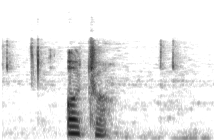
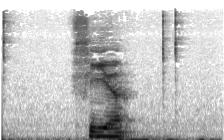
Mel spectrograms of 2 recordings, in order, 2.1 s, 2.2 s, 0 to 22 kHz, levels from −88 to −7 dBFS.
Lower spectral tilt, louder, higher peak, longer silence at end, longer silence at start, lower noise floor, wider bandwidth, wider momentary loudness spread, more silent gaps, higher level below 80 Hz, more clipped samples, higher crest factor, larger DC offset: about the same, -4.5 dB/octave vs -4.5 dB/octave; second, -23 LUFS vs -17 LUFS; about the same, -2 dBFS vs -2 dBFS; first, 1.05 s vs 0.05 s; first, 0.3 s vs 0.05 s; first, -50 dBFS vs -43 dBFS; second, 7.6 kHz vs 16.5 kHz; first, 22 LU vs 15 LU; neither; second, -64 dBFS vs -40 dBFS; neither; first, 26 dB vs 18 dB; neither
